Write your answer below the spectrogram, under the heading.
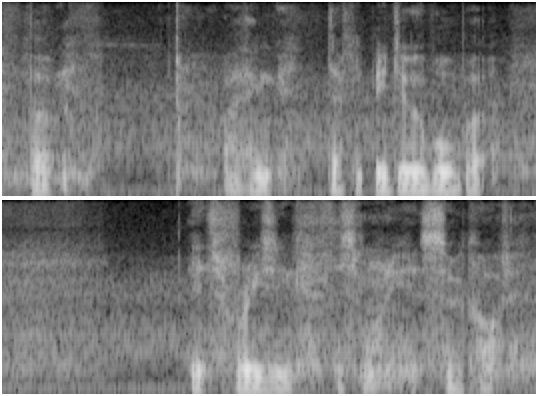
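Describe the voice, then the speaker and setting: A quiet, fairly low-pitched male voice at a moderate pace, monotone and flat, with long, frequent pauses and noticeable background noise. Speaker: homesteader vlogger. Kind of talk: casual vlog narration. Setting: outdoors. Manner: quiet, hushed.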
